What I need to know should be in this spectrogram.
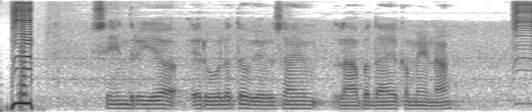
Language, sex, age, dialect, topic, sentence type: Telugu, male, 25-30, Utterandhra, agriculture, question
